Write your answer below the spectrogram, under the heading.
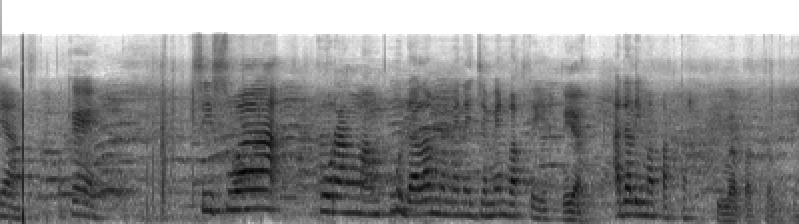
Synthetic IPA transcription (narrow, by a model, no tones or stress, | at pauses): ja | oke | sisuakuɾaŋmampuhdalamːəmaned͡ʒəmɛnwak̚t̪ujaja | ʔadalimapak̚t̪a | lima̰pa̰k̚t̪a̰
